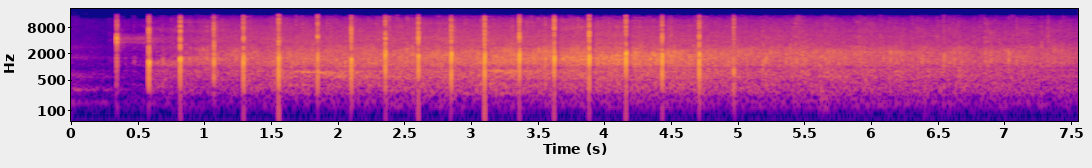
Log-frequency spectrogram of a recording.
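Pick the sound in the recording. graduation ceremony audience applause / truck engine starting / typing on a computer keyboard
graduation ceremony audience applause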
